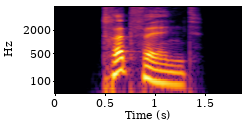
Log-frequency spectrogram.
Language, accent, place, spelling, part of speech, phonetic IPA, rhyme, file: German, Germany, Berlin, tröpfelnd, verb, [ˈtʁœp͡fl̩nt], -œp͡fl̩nt, De-tröpfelnd.ogg
- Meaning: present participle of tröpfeln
